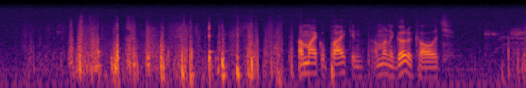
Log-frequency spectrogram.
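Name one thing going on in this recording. A young man talks into a handheld microphone.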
